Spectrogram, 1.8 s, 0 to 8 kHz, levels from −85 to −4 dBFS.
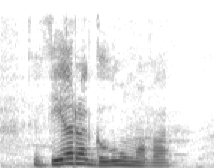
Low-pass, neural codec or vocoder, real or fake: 7.2 kHz; none; real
